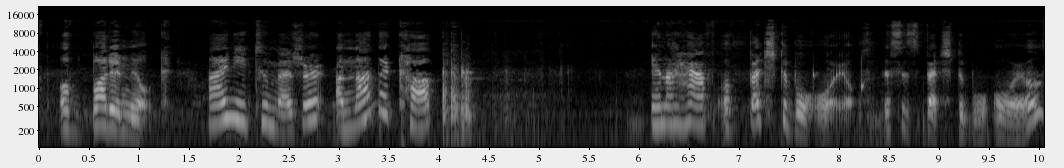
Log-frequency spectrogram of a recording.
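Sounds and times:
low room noise: 0:00.0 - 0:10.0
kitchenware knock on counter: 0:04.0 - 0:04.4.

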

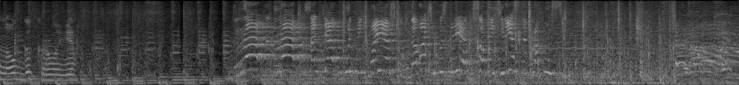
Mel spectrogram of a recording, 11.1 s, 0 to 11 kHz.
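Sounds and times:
children's voices: 0:03.5 - 0:08.9
footsteps on stairs: 0:04.2 - 0:10.2.

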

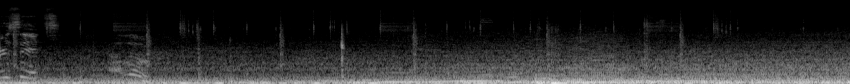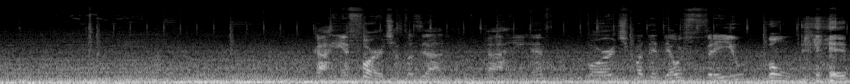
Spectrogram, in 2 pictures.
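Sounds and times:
car engine accelerating: 0:00.0 - 0:17.0
road noise: 0:00.0 - 0:17.0.

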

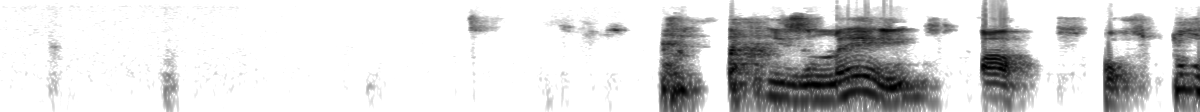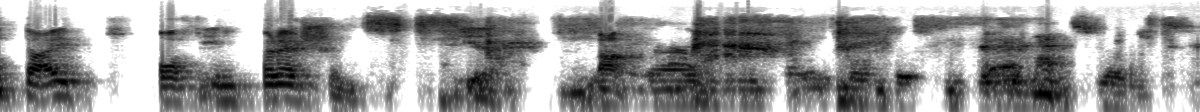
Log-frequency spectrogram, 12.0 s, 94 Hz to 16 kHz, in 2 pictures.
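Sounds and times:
person speaking: 0:02.9 - 0:12.0
person coughing: 0:03.3 - 0:04.0, 0:08.4 - 0:11.4.

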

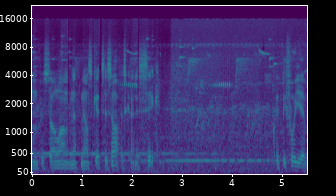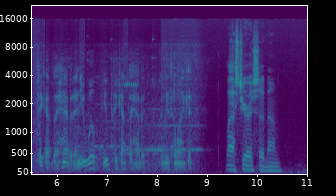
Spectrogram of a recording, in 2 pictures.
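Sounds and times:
high chirping trill: 0:01.5 - 0:05.6.

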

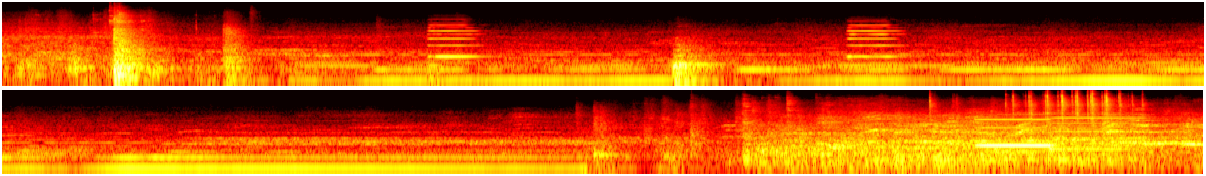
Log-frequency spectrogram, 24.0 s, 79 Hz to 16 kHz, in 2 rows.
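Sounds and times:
elevator drive humming: 0:00.0 - 0:24.0
doors sliding open: 0:09.0 - 0:24.0
door clicks: 0:21.3 - 0:23.5.

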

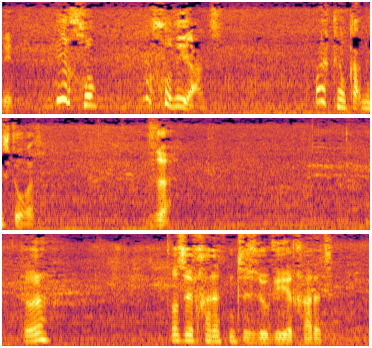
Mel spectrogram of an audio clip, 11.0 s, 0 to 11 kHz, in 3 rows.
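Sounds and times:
background noise: 0:00.0 - 0:11.0.

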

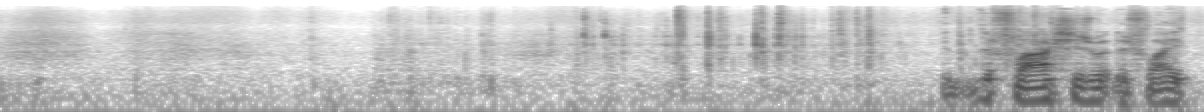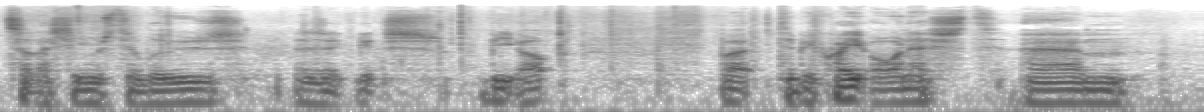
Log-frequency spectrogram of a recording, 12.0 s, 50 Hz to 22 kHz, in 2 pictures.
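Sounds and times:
fingers rustling materials: 0:01.5 - 0:10.2.

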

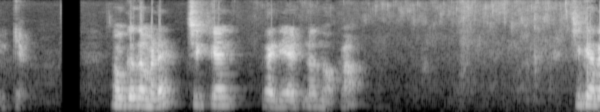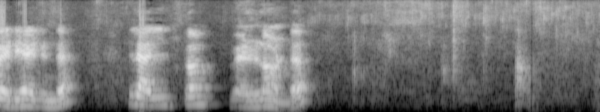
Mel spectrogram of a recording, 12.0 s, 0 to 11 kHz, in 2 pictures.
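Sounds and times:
spatula stirring wet food in pan: 0:02.4 - 0:12.0.

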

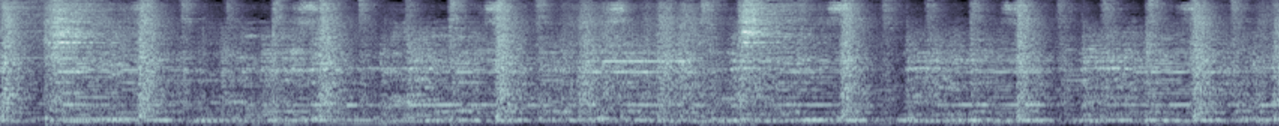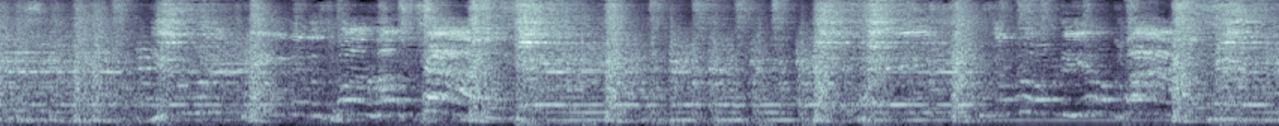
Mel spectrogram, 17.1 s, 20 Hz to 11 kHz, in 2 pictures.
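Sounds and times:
bass guitar: 0:00.0 - 0:17.0
drum beat: 0:00.0 - 0:17.0
electric guitar: 0:00.0 - 0:17.0
person singing: 0:00.3 - 0:12.6, 0:14.0 - 0:17.0.

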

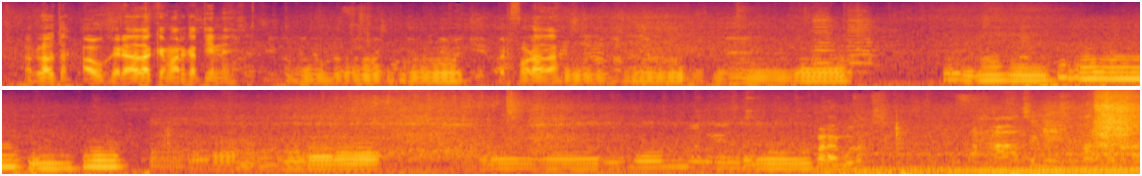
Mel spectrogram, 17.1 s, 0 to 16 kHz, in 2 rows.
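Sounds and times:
baritone horn short held notes: 0:02.1 - 0:15.1.

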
